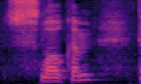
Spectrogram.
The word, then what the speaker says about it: Slocum: It's Slocum. I'll say it and spell it. Slocum, that's S as in Samuel, L-O-C-U-M as in Michael.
